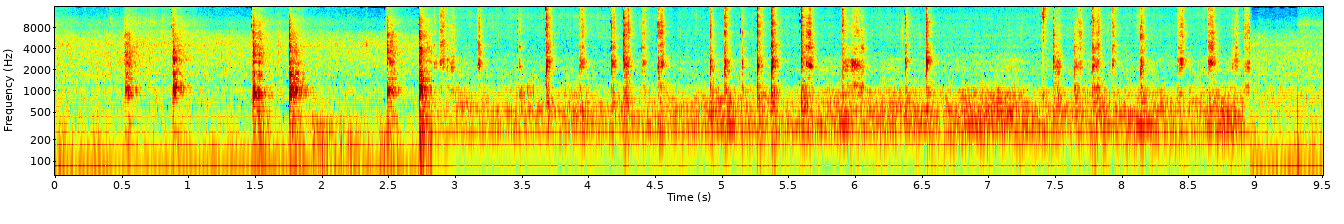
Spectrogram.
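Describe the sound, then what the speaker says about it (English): Tomatoes and softened peppers for menemen cook in a pan, with repeated sharp scraping stir strokes in an irregular rhythm over a steady sizzle, close and fairly loud with no talking. "Add the tomato. Stir and cook for"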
